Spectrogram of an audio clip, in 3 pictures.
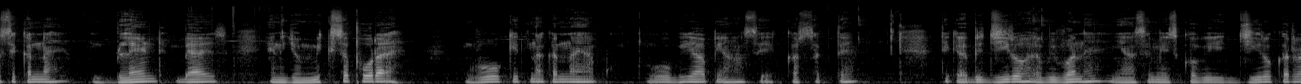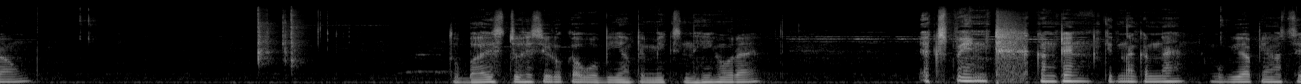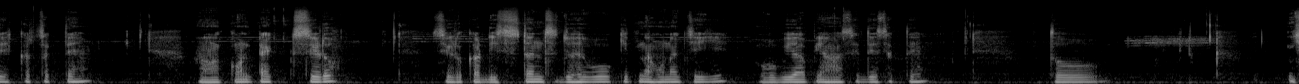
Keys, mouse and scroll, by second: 3.7-30.7 drag, 17.1 KP_Enter, 28.5-30.1 scroll down 1, 31.9-34.8 scroll down 1, 34.8 click.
